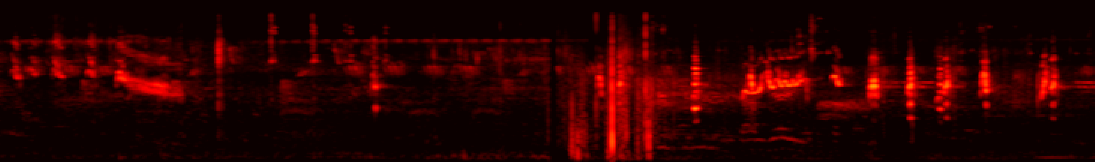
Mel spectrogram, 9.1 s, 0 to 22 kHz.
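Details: Helmeted guineafowl, 4 to 5 months old, give short, high chirping calls in quick, uneven bursts, with a few knocks and a voice nearby.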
